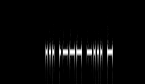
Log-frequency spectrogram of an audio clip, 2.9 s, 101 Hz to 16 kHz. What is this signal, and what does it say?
Morse code, heard as a keyed tone, about 36 wpm, 700 Hz. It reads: SJBT
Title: Four Challenging Letter-Number Combinations 35wpm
